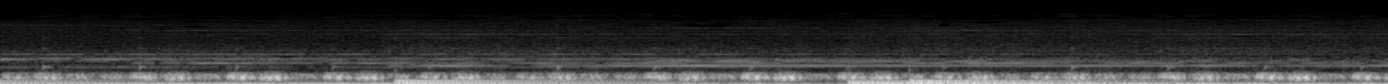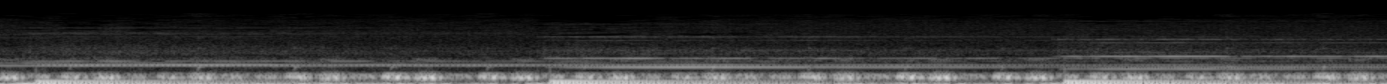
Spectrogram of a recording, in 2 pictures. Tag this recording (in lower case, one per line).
electronic music
music
electronica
